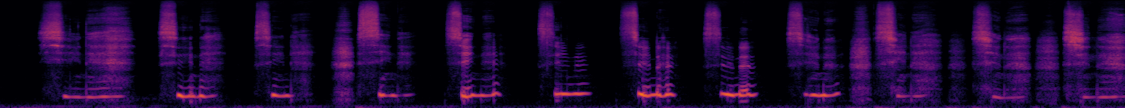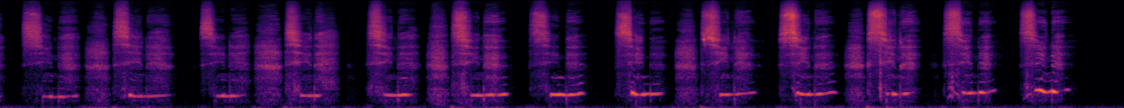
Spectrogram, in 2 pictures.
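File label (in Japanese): "しね", Japanese; 死ね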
